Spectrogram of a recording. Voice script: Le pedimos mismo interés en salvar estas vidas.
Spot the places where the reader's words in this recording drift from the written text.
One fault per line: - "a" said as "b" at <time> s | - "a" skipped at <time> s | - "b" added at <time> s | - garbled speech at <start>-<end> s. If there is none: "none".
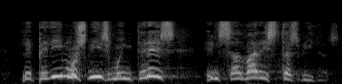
none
